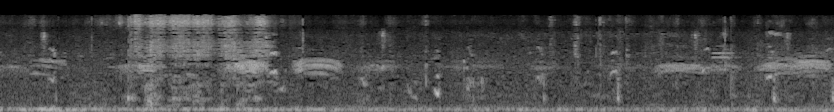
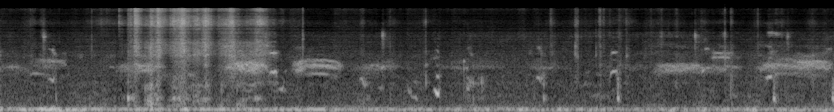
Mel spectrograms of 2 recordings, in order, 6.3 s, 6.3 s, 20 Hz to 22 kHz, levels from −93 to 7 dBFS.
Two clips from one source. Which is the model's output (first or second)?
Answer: second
